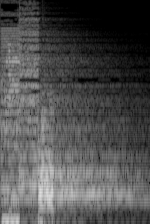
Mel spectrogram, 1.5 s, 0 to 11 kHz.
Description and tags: click sfx4b
This is a pack of effects for user-interaction such as selection or clicks. It has a sci-fi/electronic theme.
